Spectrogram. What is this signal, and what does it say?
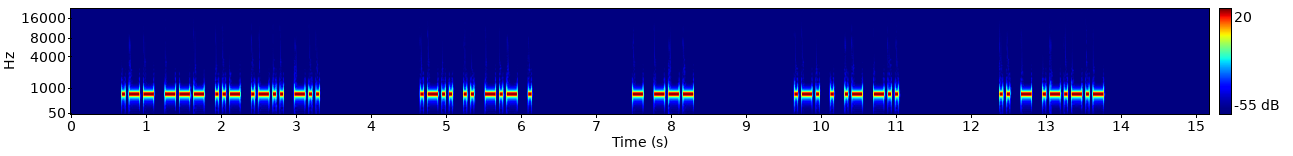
Morse code, heard as a keyed tone, about 25 wpm, 700 Hz. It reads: WOULD LIKE TO READ IT.
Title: 4x Word-Spacing - Sentences from Top 500 Words - 25wpm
